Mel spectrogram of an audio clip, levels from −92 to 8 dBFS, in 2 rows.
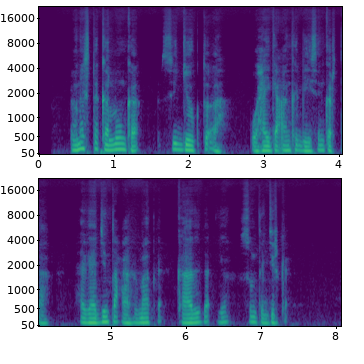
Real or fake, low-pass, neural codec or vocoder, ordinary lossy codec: fake; none; codec, 44.1 kHz, 7.8 kbps, Pupu-Codec; none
